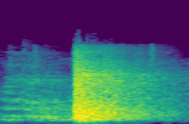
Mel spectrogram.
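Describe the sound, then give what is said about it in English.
A single sharp, loud gunshot cracks out partway through, its echo trailing off over the remaining second above a low, steady background murmur. “Gunshots. Must be murder.”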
